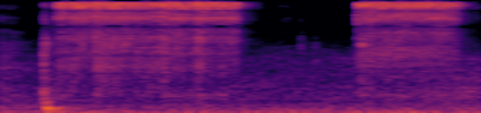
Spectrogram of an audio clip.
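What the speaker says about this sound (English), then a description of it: "Just gonna kind of spray a bit of lubricant." A steady hiss of aerosol lubricant spray starts after a brief knock, runs for about a second, pauses, then sprays again; close and moderately quiet, on a motorized bike engine.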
